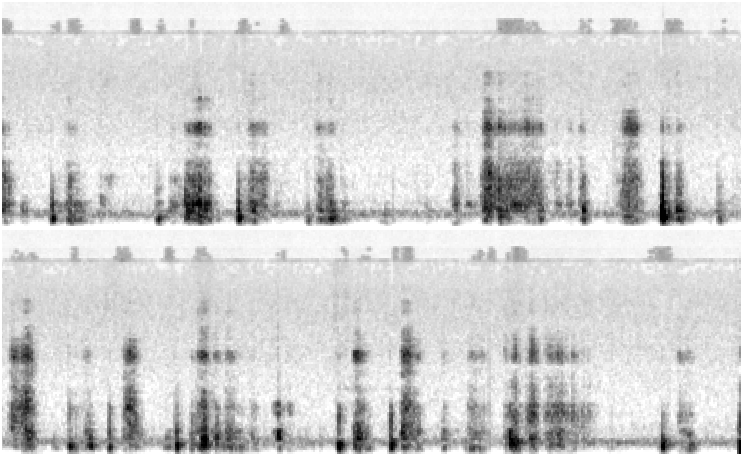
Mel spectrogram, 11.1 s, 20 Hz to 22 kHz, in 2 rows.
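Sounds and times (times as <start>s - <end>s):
pen nib scratching on paper: 0.0s - 2.6s, 3.4s - 10.8s.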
